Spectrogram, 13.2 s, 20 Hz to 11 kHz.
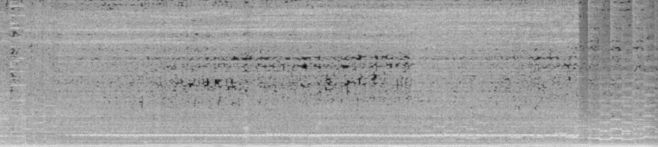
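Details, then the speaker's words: F22B1 VTEC engine swapped into a Honda Accord Maestro CB7, idling after the power-steering hoses were refitted: a steady high whistle over an even idle. Ignition timing was not yet set right; adjusting the timing made the engine smooth again. "ini ada suara siul dari keluar teman-teman denger ya di timing nya coba cek dulu lah kita atur timing nya karena sebelumnya setelannya Masih belum pas"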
